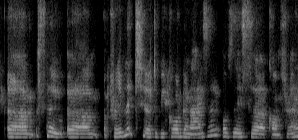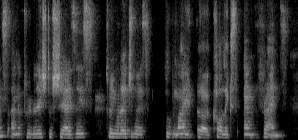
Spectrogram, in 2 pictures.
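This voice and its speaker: A woman with a Romanian accent, medium pitch, ordinary pitch variation and a fairly slow pace. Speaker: law professor. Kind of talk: conference speech. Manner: halting.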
